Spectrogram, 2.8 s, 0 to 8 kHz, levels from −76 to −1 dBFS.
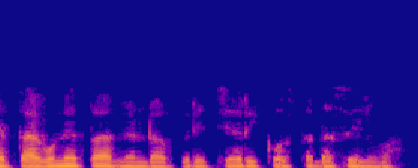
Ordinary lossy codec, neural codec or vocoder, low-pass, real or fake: AAC, 16 kbps; vocoder, 44.1 kHz, 128 mel bands every 256 samples, BigVGAN v2; 7.2 kHz; fake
